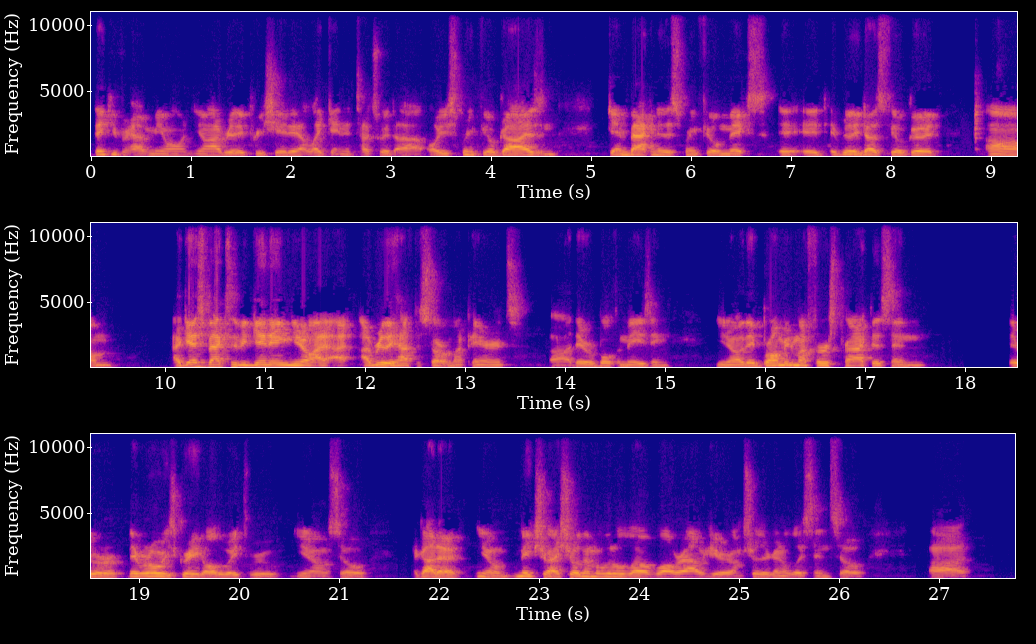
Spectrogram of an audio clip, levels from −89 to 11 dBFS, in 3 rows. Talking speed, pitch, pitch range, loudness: 230 wpm, 105 Hz, 95-120 Hz, -17 LUFS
